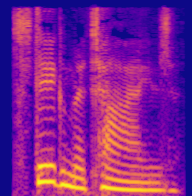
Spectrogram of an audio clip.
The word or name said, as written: stigmatize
